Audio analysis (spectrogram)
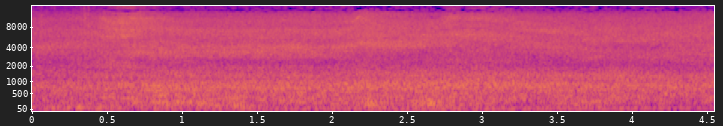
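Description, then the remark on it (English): A steady rumble of a passenger train rolling along tracks right beside the Pacific Ocean in San Diego County, with dense low roar and a washing hiss that stays at an even loudness throughout, no voices. “The train track comes really close to the Pacific Ocean here.”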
